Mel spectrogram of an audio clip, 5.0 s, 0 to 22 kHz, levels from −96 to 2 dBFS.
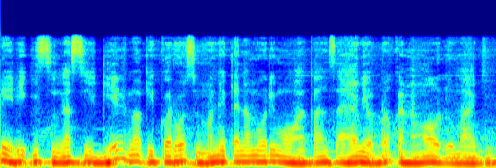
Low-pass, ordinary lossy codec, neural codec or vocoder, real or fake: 9.9 kHz; none; codec, 44.1 kHz, 2.6 kbps, DAC; fake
